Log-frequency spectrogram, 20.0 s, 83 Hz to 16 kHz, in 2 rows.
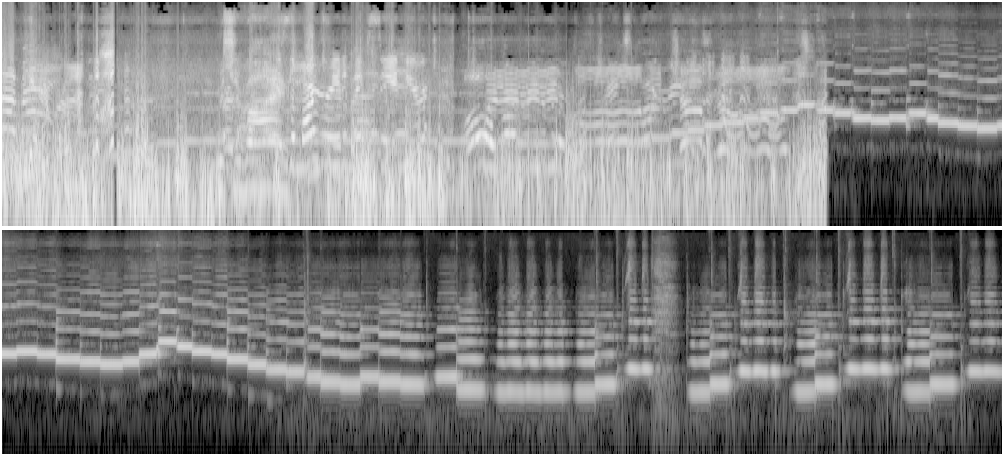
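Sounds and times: solo flute melody: 0.5 - 20.0.

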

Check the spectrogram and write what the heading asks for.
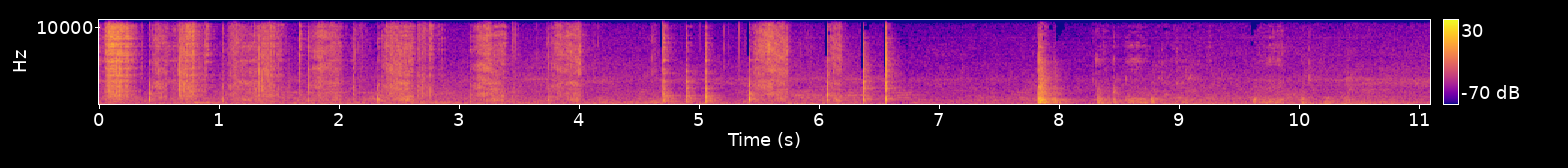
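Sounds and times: dry spices rattling onto plate: 0.0 - 4.1
wooden spatula scraping: 0.0 - 4.2, 4.9 - 6.5, 8.4 - 10.1.

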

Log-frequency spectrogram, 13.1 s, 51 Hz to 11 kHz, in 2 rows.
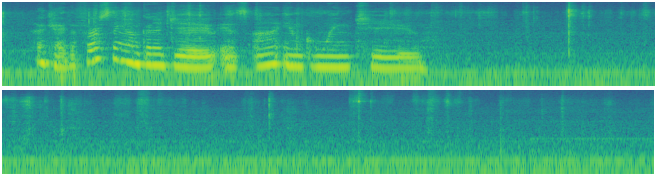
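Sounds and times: steady low hum: 0.0 - 13.0
cardstock rustling and clicking: 3.8 - 8.2.

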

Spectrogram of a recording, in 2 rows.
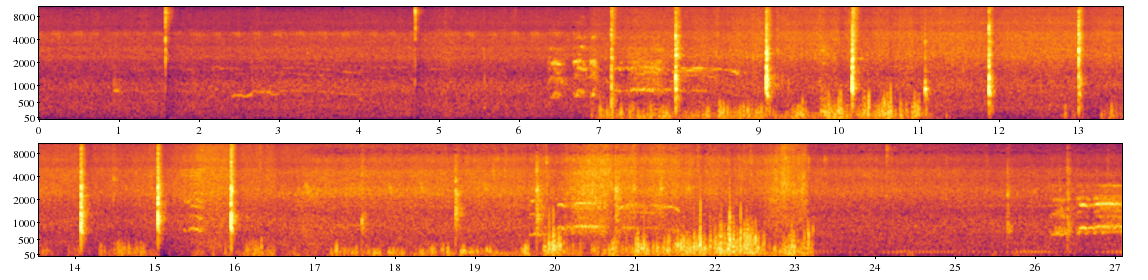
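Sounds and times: chicken calling: 1.8 - 4.2, 6.4 - 9.0, 19.6 - 21.8
wind buffeting microphone: 6.7 - 11.6, 12.6 - 26.1
sharp chopping clicks: 9.1 - 9.3, 11.8 - 12.0, 14.0 - 14.3.

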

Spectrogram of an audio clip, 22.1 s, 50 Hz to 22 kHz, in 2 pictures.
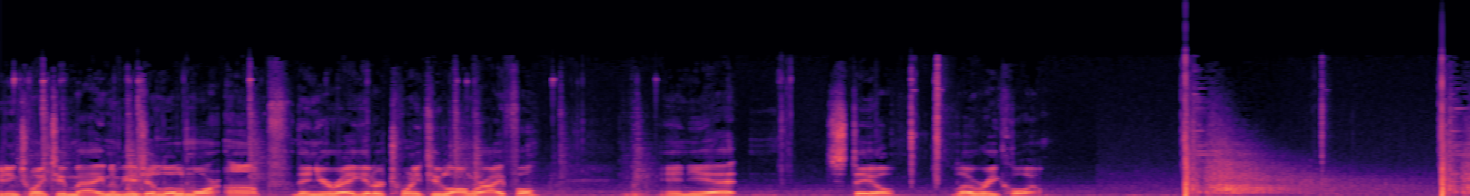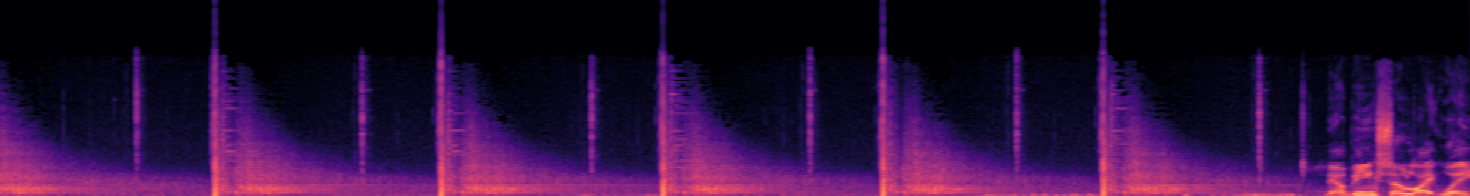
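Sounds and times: revolver shots with echo: 8.8 - 10.2, 10.8 - 12.0, 12.6 - 15.4.

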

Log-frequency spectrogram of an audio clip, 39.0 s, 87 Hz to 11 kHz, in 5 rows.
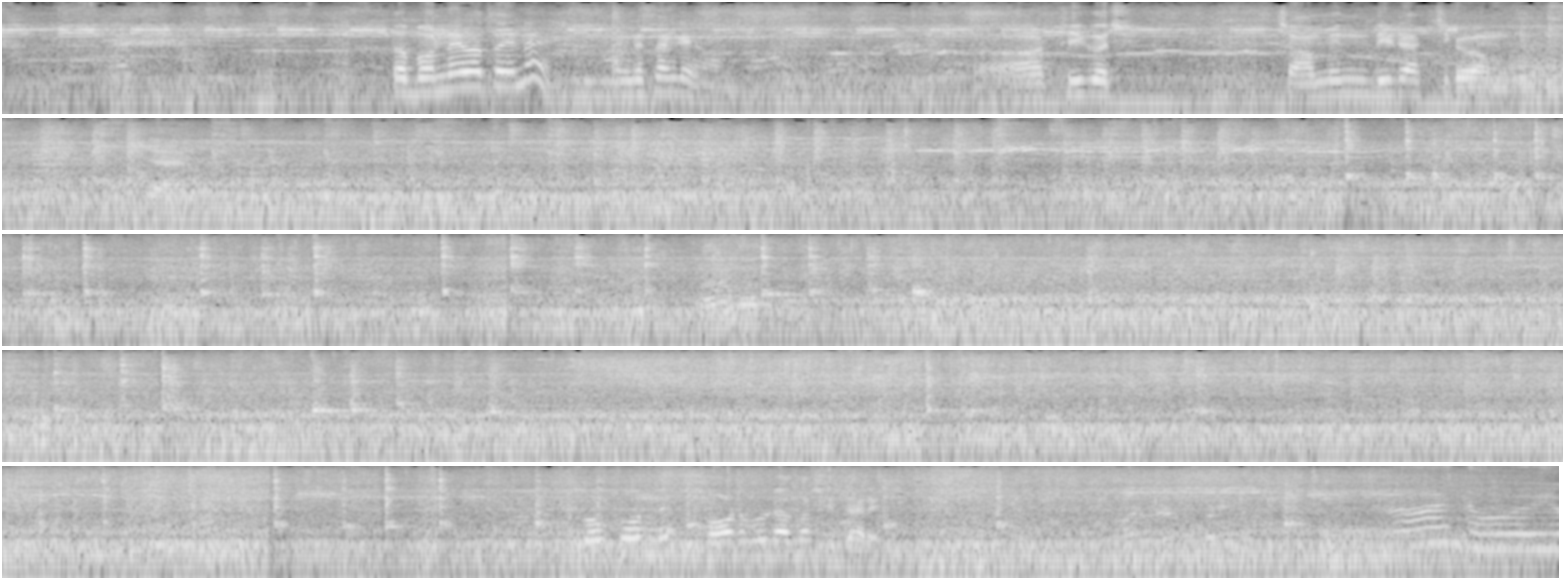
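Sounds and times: onions sizzling in oil: 13.8 - 37.9.

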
